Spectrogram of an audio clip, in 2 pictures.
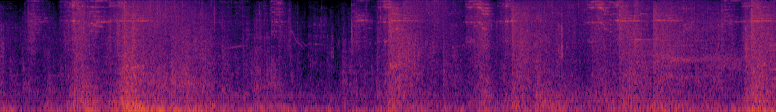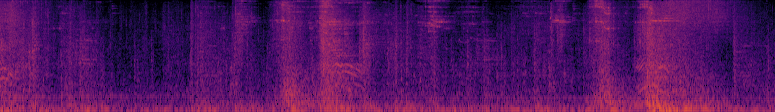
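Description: Fiery blasts boom loudly.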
